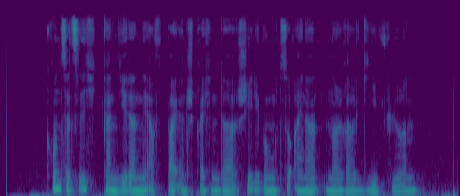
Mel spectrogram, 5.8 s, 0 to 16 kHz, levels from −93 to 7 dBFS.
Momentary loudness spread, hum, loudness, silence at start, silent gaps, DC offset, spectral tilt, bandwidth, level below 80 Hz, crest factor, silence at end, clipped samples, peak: 8 LU; none; -51 LUFS; 0.35 s; none; under 0.1%; -5 dB/octave; 11.5 kHz; -72 dBFS; 22 dB; 0 s; under 0.1%; -28 dBFS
